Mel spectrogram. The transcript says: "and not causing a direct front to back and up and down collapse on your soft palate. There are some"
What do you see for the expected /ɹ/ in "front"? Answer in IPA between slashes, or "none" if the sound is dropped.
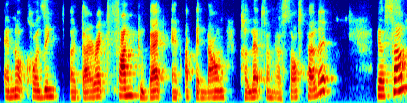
none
